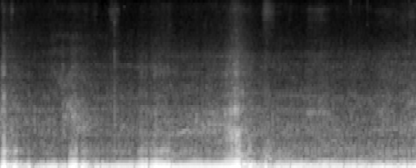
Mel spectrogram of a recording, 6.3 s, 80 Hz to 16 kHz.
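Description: A remapped Yamaha MT-09 motorcycle idles and revs with a deep, loud, throbbing engine rumble, occasional crackles and surges rising over a constant low drone throughout.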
